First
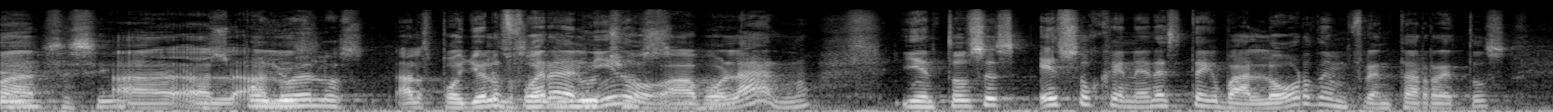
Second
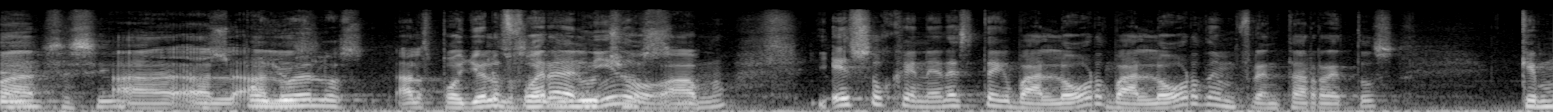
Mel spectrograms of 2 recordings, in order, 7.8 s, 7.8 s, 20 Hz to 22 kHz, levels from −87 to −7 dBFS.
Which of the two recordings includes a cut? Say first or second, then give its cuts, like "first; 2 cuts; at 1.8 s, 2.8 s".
second; 3 cuts; at 3.5 s, 4.1 s, 5.5 s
